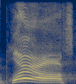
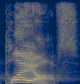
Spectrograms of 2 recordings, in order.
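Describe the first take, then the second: First: Loud playoffs shout; loud hype. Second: Said in the usual way. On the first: Real, not acted. Host hyping fans for the playoffs. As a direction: blast the word like a chant.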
